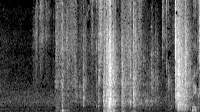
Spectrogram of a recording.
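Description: Handling noises from carded die-cast toy cars in plastic blister packs being moved about: a few short knocks and rustles, the loudest about two seconds in and another just before the end.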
